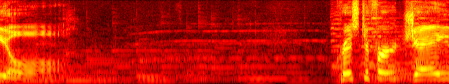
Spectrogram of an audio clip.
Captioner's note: audience cheering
